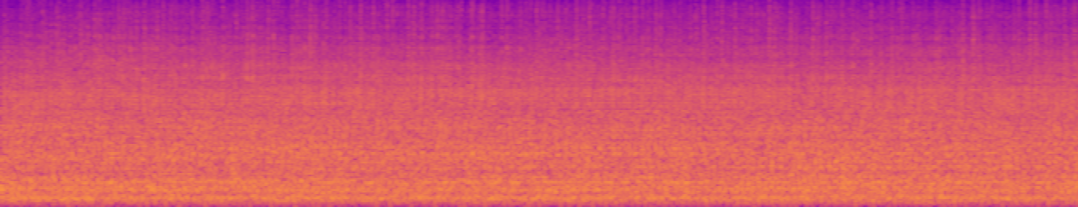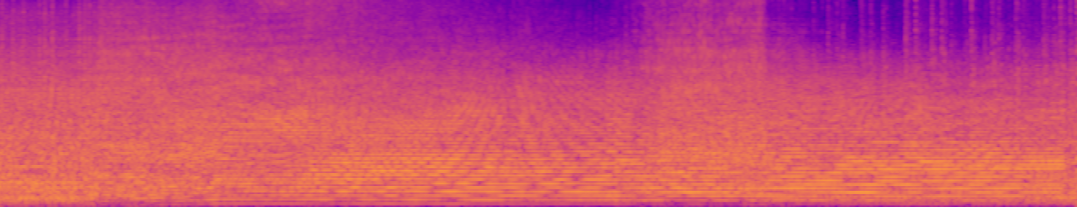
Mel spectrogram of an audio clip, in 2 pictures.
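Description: Loud drag-strip engine noise. About twelve seconds in, a junior dragster's engine comes through with a steady pitch that wavers up and down in small steps.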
